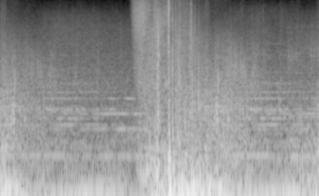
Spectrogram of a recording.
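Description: A Confringo blast spell explodes in Hogwarts Legacy, a sudden loud burst about midway that booms and crackles briefly over a steady, rain-like ambient bed.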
